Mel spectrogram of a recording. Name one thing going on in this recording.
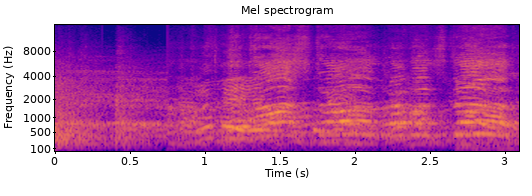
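A crowd of young men cheers and shouts excitedly.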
